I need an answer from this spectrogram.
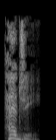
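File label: "hadji", British English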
